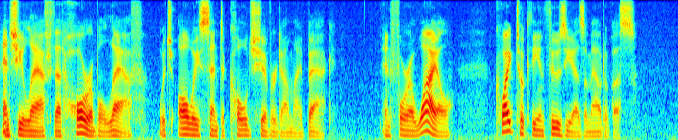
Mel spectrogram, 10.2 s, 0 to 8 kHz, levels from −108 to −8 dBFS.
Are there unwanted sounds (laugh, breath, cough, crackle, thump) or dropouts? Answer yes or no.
no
